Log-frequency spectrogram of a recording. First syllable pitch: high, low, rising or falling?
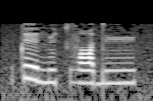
falling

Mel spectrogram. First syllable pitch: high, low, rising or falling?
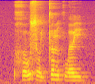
rising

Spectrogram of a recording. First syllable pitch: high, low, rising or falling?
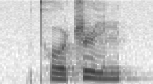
low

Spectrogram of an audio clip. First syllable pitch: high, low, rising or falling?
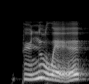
rising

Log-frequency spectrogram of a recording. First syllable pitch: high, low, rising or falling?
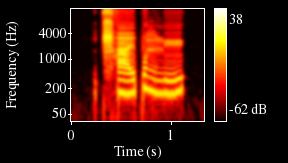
rising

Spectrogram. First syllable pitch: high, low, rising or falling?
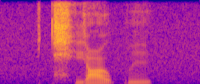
low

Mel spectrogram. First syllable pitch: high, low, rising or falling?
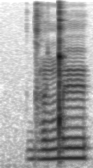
low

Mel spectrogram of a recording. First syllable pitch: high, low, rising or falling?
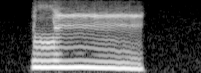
falling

